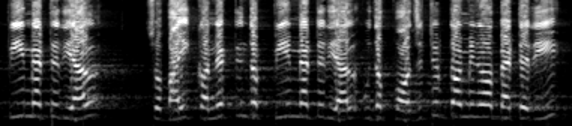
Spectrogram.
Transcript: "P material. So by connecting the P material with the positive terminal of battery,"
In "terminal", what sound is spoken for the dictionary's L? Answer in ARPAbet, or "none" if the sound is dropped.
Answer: N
